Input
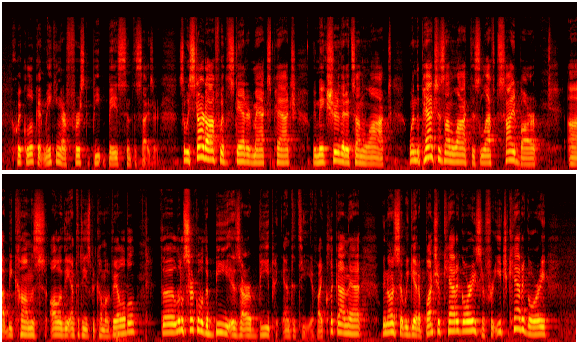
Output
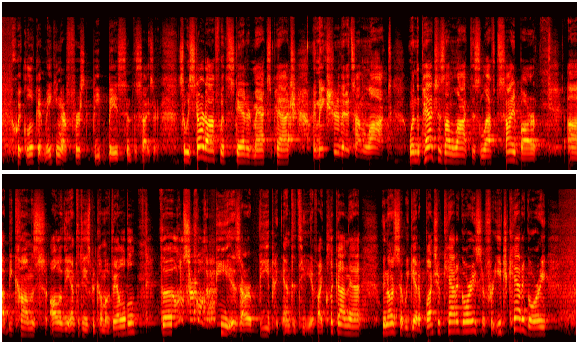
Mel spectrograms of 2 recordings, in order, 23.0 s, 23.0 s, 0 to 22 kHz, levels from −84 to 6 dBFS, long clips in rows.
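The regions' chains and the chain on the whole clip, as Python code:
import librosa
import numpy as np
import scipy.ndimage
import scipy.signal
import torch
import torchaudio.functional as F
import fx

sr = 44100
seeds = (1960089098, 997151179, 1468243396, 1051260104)

y = fx.chain(x, sr, fx.highpass(hz=160.0, slope=12),
    fx.bass_treble(bass_db=3, treble_db=-11), at=(0.69, 2.92))
y = fx.chain(y, sr, fx.highpass(hz=760.0, slope=12),
    fx.band_squash(depth_pct=100), at=(5.72, 7.7))
y = fx.chain(y, sr, fx.highpass(hz=690.0, slope=24),
    fx.sustainer(db_per_s=48.0), at=(14.89, 15.88))
y = scipy.signal.sosfilt(scipy.signal.butter(4, 470.0, 'highpass', fs=sr, output='sos'), y)
y = y + 0.47 * np.pad(y, (int(6.4 * sr / 1000.0), 0))[:len(y)]
y = fx.band_squash(y, sr, depth_pct=70)
y = y * librosa.db_to_amplitude(4.5)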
